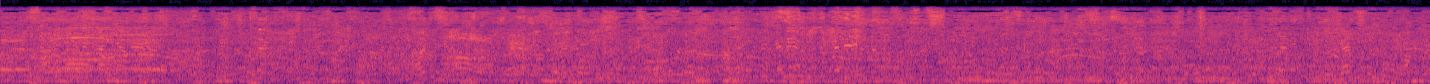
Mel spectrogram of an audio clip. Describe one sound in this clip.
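Many footsteps shuffle on pavement.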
